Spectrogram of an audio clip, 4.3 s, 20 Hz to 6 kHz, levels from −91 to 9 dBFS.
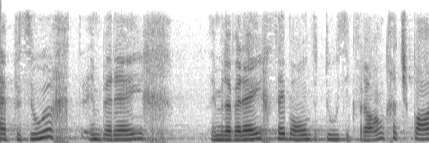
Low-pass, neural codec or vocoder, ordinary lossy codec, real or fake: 5.4 kHz; none; none; real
